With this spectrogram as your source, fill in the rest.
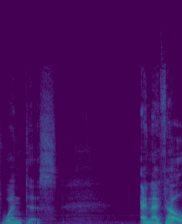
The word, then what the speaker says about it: Ventus: correcting people saying no it's not pronounced ventes it's pronounced Wes and I felt like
